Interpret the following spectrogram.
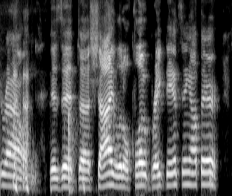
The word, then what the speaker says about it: Shai: It's Shai Gilgeous-Alexander. Shai, that's right.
